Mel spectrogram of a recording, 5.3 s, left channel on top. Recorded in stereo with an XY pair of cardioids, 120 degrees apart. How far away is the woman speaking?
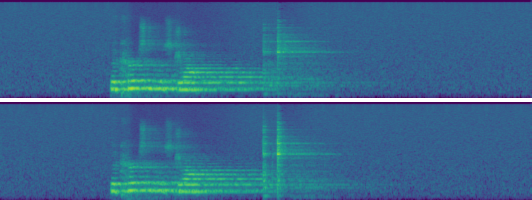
About 5.5 m.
